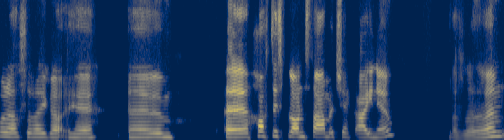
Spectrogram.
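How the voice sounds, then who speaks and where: A woman with a fairly high pitch, a fairly slow pace, long and frequent pauses, and a dry, close sound with no echo. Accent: South Welsh. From South Wales, Carmarthenshire. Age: 20s. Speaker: farm worker and tractor driver. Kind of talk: casual chat.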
